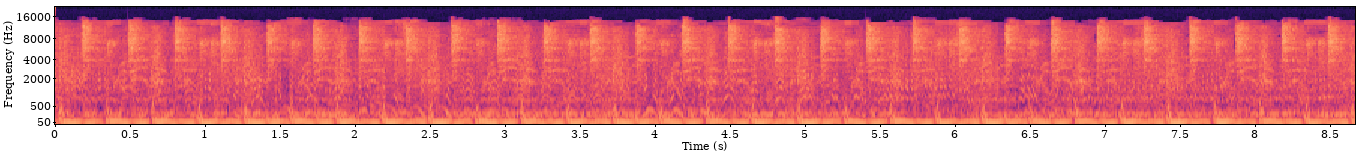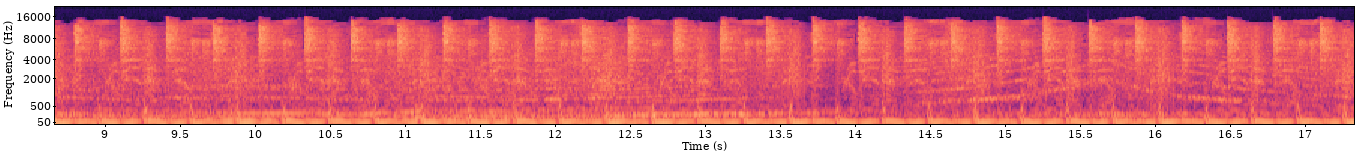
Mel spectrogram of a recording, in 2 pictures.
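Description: Loud, fast electronic dance music from a live tekno set, a steady pounding kick drum several beats a second over deep bass. In the second half, siren-like sweeping tones rise and fall over the beat.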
